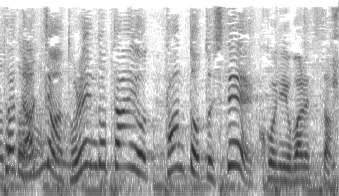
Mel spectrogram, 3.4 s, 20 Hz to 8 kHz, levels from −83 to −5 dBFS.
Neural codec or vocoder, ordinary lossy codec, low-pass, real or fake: none; MP3, 32 kbps; 7.2 kHz; real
